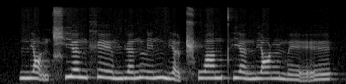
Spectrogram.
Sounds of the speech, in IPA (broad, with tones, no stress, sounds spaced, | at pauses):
n̪ j ɑ̰˨˩ ŋ t͡ɕʰ j ɛ˥˧ n x e˥˩ ɪ̯ m ɥ ɛ˧˥ n l i˧˥ n m j ɛ̰˨˩ ʈ͡ʂʰ w a˥ n t̪ʰ j ɛ˥˩ n̪ j ɑ˥ ŋ m ḛ˨˩˦ ɪ̯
